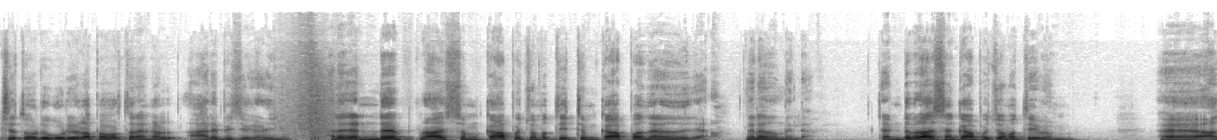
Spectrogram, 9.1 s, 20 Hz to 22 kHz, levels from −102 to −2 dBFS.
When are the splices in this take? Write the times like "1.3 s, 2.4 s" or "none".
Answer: 2.3 s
